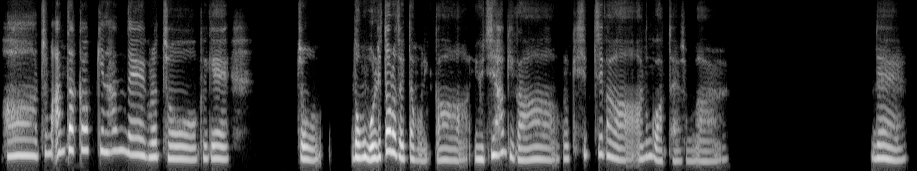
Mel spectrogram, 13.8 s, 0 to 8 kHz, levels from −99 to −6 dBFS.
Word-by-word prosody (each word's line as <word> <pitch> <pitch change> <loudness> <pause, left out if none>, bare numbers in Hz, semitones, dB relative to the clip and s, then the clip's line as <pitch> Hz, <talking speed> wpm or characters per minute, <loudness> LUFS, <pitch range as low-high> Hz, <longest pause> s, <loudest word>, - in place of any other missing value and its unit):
아 280 +1 +1 0.2
좀 315 -1 -5
안타깝긴 370 +1 +2
한데 335 -5 0
그렇죠. 220 -4 0
그게 225 -2 -1 1.0
좀 215 -3 +1 0.5
너무 240 +1 +6
멀리 230 +3 +7
떨어져 325 -5 +7
있다 225 0 -2
보니까 195 - -8
유지하기가 215 -4 -2
그렇게 225 0 -10
쉽지가 280 -7 -6
않은 245 +4 -4
것 215 - -2 0.2
같아요 180 0 -12
정말. 185 +2 -13 2.2
네. 220 -3 -2
225 Hz, 200 characters per minute, -27 LUFS, 210-285 Hz, 2.2 s, 멀리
